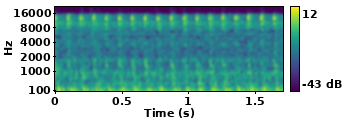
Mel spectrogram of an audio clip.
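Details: Hero HF Deluxe single-cylinder bike; this kind of noise appears after about 3000 km. Rapid, even knocking, about eleven per second at idle, over the engine note: top-end piston knock, addressed by decarbonising without a full engine teardown.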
